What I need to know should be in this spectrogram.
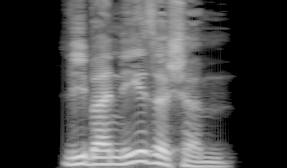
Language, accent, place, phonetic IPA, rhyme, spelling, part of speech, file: German, Germany, Berlin, [libaˈneːzɪʃm̩], -eːzɪʃm̩, libanesischem, adjective, De-libanesischem.ogg
- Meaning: strong dative masculine/neuter singular of libanesisch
